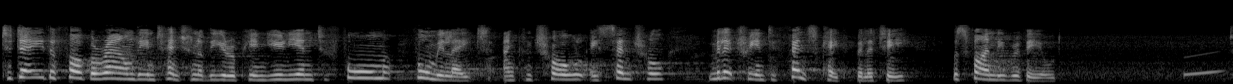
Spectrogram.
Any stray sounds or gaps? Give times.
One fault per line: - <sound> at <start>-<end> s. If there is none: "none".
- chirp at 11.8-12.3 s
